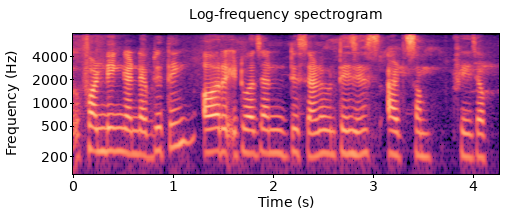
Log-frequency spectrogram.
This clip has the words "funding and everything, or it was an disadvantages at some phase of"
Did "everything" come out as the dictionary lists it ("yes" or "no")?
no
